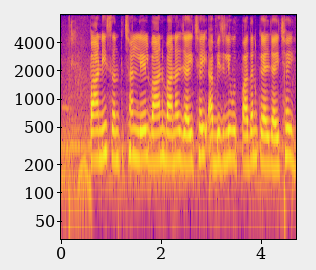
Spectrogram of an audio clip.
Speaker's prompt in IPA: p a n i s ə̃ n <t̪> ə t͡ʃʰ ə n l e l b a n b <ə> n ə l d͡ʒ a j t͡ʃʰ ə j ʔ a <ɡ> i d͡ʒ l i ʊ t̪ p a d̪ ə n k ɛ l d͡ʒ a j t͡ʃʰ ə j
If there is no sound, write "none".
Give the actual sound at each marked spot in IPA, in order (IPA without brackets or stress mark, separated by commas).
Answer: t̪, a, b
